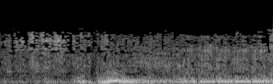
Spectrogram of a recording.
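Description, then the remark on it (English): A white convertible car's engine rumbles steadily, then revs up with a surge of louder, rising drone before settling into a sustained low hum. No voices are heard. “Can I try the motor?”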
